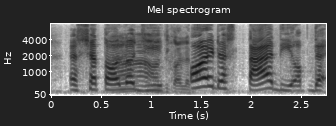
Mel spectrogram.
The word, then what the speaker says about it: eschatology: mali pronunciation ko ah esatology o escatology o hindi hindi iba yon eschatology or the study of the end of the world in Christian doctrine.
